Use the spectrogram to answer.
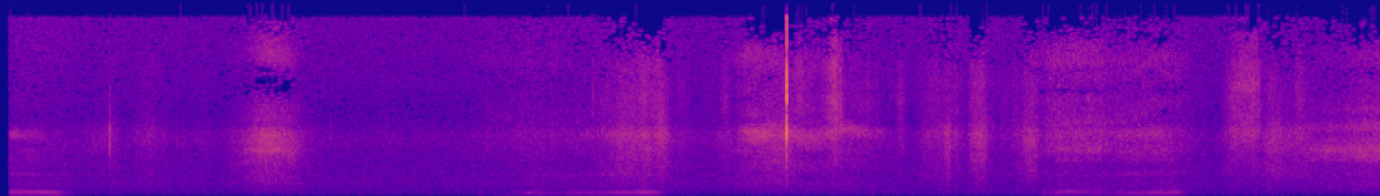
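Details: Pug snoring: three rattling, buzzy snores with noisy breaths between them, typical of a flat-faced dog's snoring.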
